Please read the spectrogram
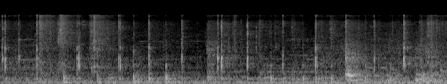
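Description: A run of irregular light clicks and taps, several a second, over background music.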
